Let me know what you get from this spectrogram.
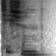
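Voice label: "titian", British English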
